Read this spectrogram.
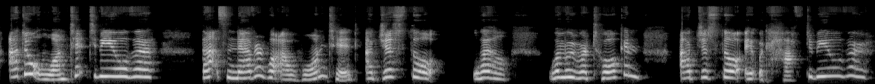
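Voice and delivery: high-pitched, bewildered protest; confused, disbelieving argument. A narrator's reading. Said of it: "argued through a blur of confusion and disbelief".

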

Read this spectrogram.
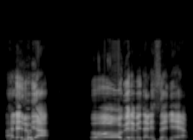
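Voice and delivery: loud, high call to the faithful; fervent sermon shout; preaching cry. Acted. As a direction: lift the congregation. Preaching outburst.

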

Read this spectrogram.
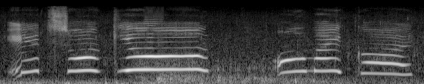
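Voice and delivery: high, drawn-out squeal of delight; cute-gushing squeal. Real, not acted. Player melting over a cute game cat, high gushing squeal. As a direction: coo it very high, stretching each word.

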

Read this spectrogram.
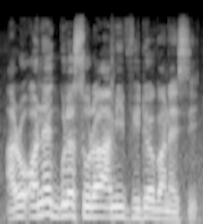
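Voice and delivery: normal talking voice

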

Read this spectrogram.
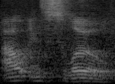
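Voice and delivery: slow, drawn-out cue; slow count. Shown as a demonstration. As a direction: count it out slowly for the strikes. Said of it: "Let's go some palm heel strikes".

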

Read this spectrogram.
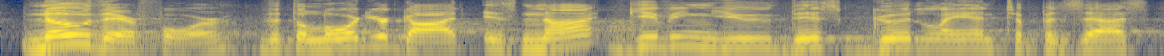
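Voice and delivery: usual speaking voice

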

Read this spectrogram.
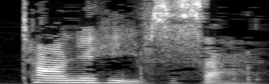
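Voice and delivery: ordinary delivery, nothing marked

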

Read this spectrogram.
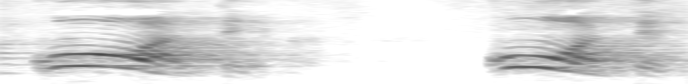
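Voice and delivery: high, loud call of "Котик", long first О. Shown as a demonstration. Teacher calls the kitty to find stress, loud calling "КООтик". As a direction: call the cat, КООО-тик. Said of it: "Давайте покличемо котика".

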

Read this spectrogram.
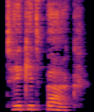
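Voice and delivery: high, slow, cool command; a touch of cold detachment. A narrator's reading. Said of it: "her voice cool".

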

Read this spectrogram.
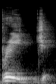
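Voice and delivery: "Bridge" said cleanly, the d melting into the j sound; careful pronunciation. Shown as a demonstration. Teacher showing Persian learners how to say "Bridge", clear and careful. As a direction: spell out "Bridge" so the middle d is not heard on its own. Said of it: "اون دی وسطش هم تلفظ نمیشه".

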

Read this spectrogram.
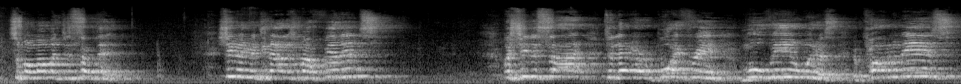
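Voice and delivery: high-pitched, drawn-out storytelling shout; full-force testimony. Real, not acted. Speaker tells a crowd about mama's boyfriend, in full-force testimony. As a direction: build the trouble in a high, ringing voice.

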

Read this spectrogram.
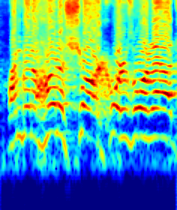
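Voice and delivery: mock gung-ho shark hunter; retold eager aggression. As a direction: imitate a pumped-up guy looking for a fight. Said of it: "changed from fear to aggression".

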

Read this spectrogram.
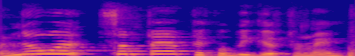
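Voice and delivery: a playful imitation of a fan; mock fan voice. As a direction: tease the late-night fanfic reader. Mocking fans who crave fanfic.

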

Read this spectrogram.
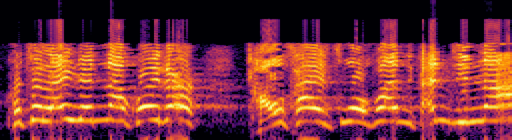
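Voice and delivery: high, excited shouting for servants; gush, then holler orders at top pitch; overjoyed calling out. Acted. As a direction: jubilant madam summoning a feast. Overjoyed madam calls for a feast.

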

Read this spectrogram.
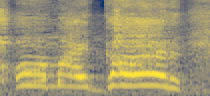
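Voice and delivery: hammed-up shouting Erica; mock screaming. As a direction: imitate her screaming a scene. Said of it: "I scream down the place".

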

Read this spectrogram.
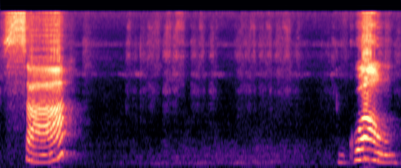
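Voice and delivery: SAGUÃO broken into SA, long pause, GUÃO; syllable by syllable. Shown as a demonstration. Teacher separating a word for the class, syllable by syllable. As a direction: hold "Sa", stop, then say "guão". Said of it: "Vamos separar".

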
